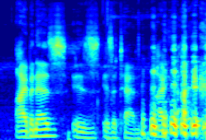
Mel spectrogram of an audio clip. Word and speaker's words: Ibanez: Anything that's not somebody saying Ibanez is a 10. I get a lot of Ibanez because people just try to say it the way it's spelled, so you did very well.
